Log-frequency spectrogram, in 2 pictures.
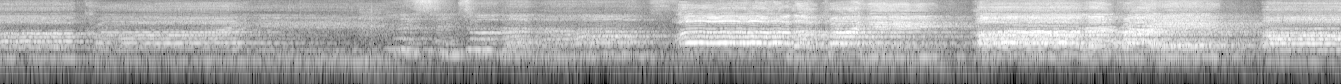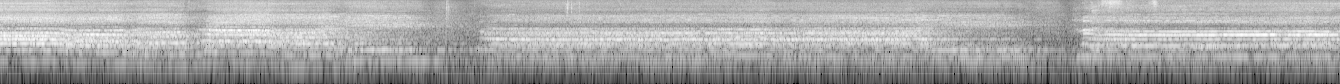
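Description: Mixed-voice high-school choir singing a cappella: sustained chords in phrases, growing suddenly louder about seven seconds in and again about ten seconds in, with short breaths between phrases later on.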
